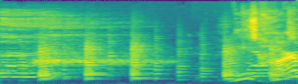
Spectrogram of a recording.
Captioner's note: exhale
